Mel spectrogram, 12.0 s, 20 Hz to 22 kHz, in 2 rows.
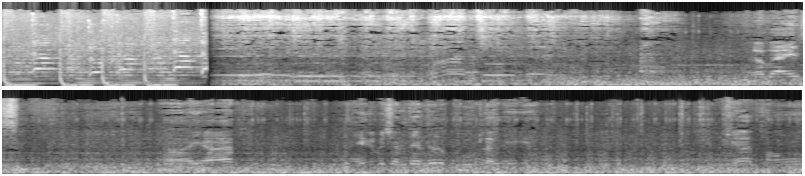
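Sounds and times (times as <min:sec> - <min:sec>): man's voice: 0:01.6 - 0:06.2, 0:11.4 - 0:12.0
road and engine rumble in car: 0:01.6 - 0:12.0.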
